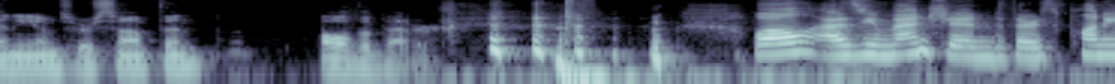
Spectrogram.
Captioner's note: laughing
